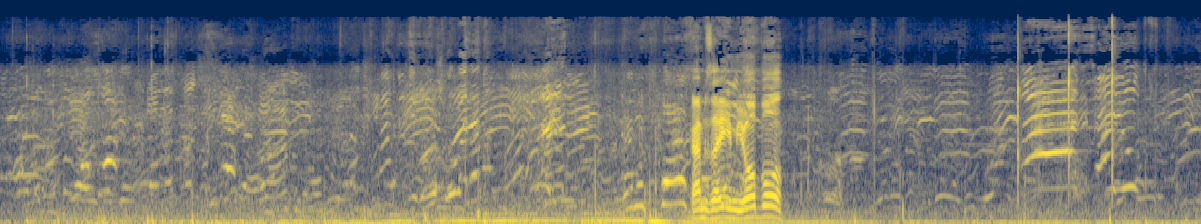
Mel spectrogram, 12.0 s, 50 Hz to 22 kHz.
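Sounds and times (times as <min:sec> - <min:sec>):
children shouting: 0:00.0 - 0:12.0.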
